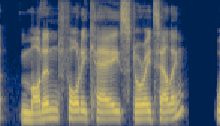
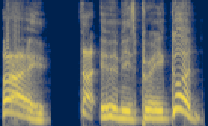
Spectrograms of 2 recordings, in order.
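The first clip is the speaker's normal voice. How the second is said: lightly gruff orc grunt, louder and higher; 3 semitones higher, 5 dB louder than usual. Retold or imitated. Podcaster voicing an orc knob for co-host, loud orc growl. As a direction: play a dumb orc deciding to tag along. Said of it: "one of the orc knobs ... was like".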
